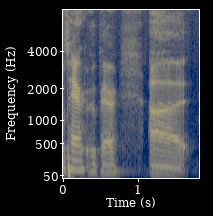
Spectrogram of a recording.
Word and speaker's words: Huppert: Huppert.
